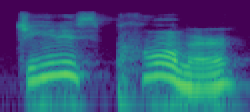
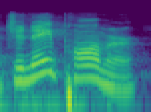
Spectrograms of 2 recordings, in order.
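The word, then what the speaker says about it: Janay Palmer: Showing Rice throwing a haymaker at her fiancé-to-be, and let me see if I can pronounce his name correctly. It is Janice Palmer, or Janae Palmer. Yeah, Janae Palmer in the elevator.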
